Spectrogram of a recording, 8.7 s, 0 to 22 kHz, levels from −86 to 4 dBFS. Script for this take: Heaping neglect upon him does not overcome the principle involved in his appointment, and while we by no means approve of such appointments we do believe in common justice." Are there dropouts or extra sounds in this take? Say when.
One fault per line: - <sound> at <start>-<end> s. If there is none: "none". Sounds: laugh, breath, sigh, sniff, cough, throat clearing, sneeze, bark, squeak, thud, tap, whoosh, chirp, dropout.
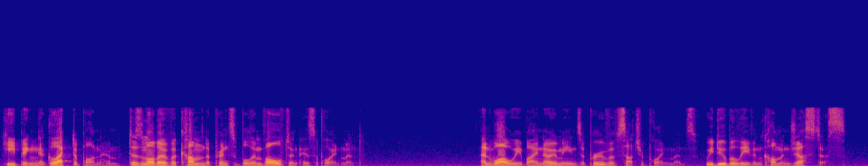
none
